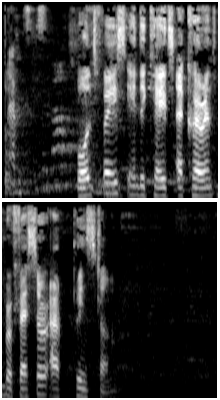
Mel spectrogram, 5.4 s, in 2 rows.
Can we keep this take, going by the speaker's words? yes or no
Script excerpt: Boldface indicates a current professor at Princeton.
yes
